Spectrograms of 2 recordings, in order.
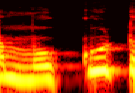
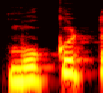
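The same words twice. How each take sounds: First: मुकुट as "mu-kut", u in both syllables; correct pronunciation. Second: मुकुट as "mu-kat", second vowel a; wrong pronunciation. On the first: Teacher correcting the word, मुकुट as "mu-kut". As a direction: sound the second u in मुकुट. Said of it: "होता है". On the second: Teacher showing the error, मुकुट as "mu-kat". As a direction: say मुकुट with a short a after k. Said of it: "नहीं होता". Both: Shown as a demonstration.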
